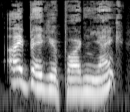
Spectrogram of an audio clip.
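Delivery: imitated offended outburst; mock indignation. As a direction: play the insulted Irish driver. Offended Irish driver challenged in retold story.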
